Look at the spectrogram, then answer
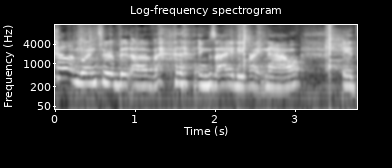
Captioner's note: laughs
